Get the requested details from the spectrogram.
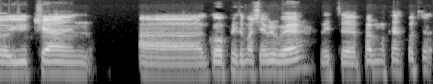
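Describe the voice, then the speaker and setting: A man with a Turkish accent and a fairly high-pitched voice, at a fairly slow pace, in a dry, close recording with no echo. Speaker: traveler. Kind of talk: interview. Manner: halting.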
